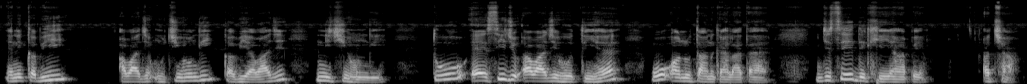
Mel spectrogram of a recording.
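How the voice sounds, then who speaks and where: A man teaching grammar in a classroom-style lesson, explaining slowly and repeating points, often asking a question and then answering it himself. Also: fairly high pitch, a little mellow. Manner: slow, repetitive explaining.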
